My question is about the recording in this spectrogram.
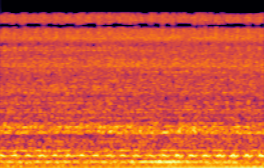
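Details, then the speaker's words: Nissan Grand Livina petrol engine after alternator bearing replacement: smooth, even idle heard with hood open, no rough grinding or rattle; normal idle restored. "Suara mobil normal kembali, tidak ada bunyi kasar-kasar lagi."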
